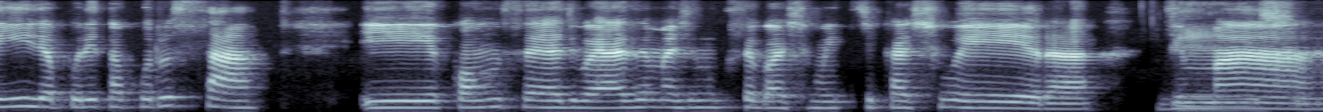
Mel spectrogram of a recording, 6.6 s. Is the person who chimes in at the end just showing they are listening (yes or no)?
yes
